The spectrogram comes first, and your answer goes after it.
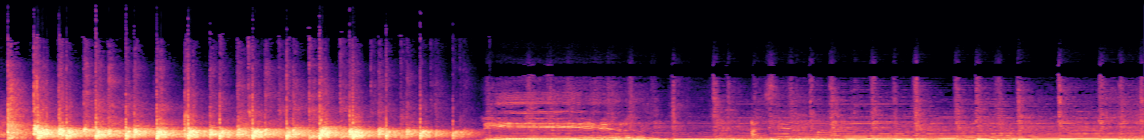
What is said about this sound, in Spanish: Un aplauso para Marcela.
